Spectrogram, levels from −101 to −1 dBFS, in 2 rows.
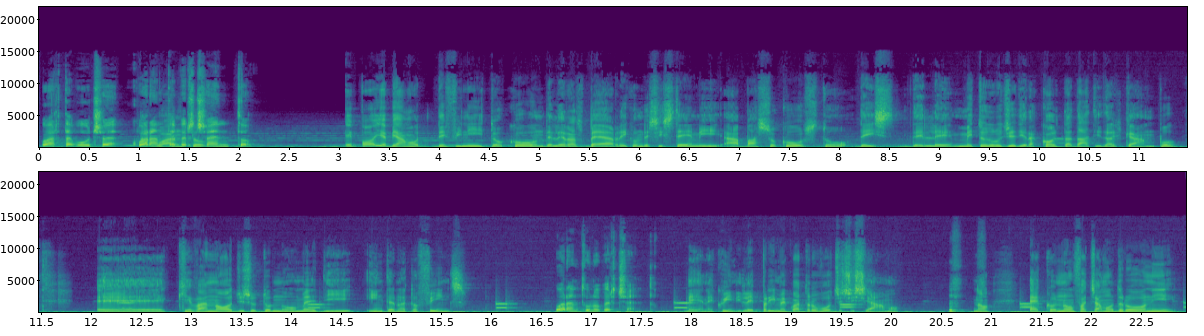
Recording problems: alarms or sirens; noticeable; throughout; 15 dB below the speech

